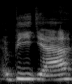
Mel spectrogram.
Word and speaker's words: Villa: butcher your last name uh well villa is how most people uh i guess pronounce it in english uh it's vidya in spanish i guess don't worry don't worry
